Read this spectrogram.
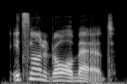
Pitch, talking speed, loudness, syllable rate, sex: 185 Hz, 235 wpm, -15 LUFS, 5.2 syllables/s, female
